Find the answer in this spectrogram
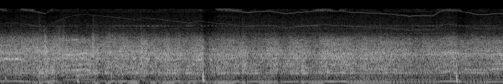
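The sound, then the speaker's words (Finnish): A rally car driven by Ikonen, spinning a donut, with its engine roaring continuously. A dense hiss of tyres on gravel and a couple of sharp knocks come along the way, loud throughout and with no talking. “Oi, siinä muuta tulee Ikonen pyörittää Donitsia.”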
